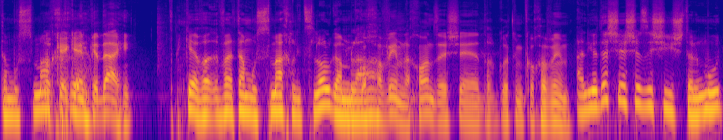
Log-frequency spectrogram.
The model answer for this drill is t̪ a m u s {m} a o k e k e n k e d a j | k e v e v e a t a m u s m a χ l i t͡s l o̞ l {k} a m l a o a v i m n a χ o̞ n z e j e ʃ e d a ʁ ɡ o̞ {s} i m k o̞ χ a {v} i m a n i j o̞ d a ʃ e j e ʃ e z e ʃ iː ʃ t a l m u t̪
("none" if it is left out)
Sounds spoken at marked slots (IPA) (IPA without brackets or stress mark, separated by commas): m, ɡ, t, v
